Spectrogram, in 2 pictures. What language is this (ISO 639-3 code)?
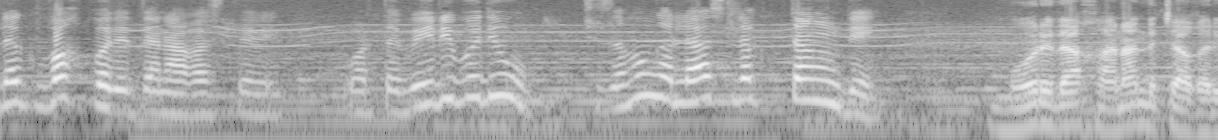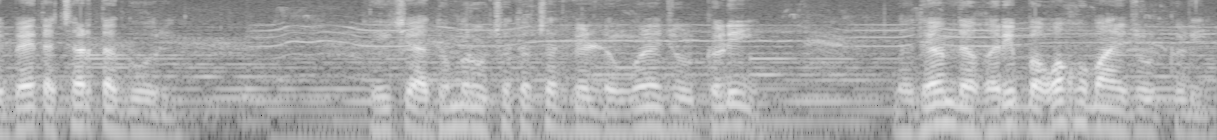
ara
